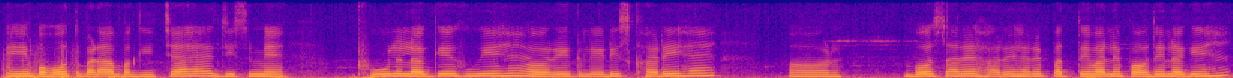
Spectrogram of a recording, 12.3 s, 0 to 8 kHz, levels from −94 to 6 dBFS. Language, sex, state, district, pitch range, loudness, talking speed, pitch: Hindi, female, Chandigarh, Chandigarh, 215-230 Hz, -15 LUFS, 120 wpm, 220 Hz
